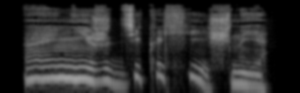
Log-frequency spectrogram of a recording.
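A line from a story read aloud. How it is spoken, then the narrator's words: Weak voice. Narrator (Russian): слабым голосом сказал Костиан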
